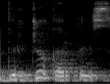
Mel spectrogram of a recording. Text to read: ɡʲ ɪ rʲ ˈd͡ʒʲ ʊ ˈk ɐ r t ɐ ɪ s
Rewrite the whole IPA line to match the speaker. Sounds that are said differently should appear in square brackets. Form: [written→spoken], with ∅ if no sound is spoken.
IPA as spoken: ɡʲ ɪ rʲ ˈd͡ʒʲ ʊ ˈk ɐ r t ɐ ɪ s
